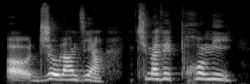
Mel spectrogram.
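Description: A man's voice: a little slow, vocal fry. A man voicing a frightened drunk man who pleads his innocence through sobs. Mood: desperate. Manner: sobbing, high-pitched pleading.

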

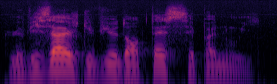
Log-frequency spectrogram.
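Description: A man reading a classic novel as an audiobook narrator, in a measured, even manner. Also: lowish voice.

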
